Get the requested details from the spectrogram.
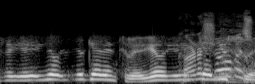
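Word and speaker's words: Karnišovas: Stick to Arturas, but the last name it's pronounced Carnishovas. You announce it at the O. Carnishovas.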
